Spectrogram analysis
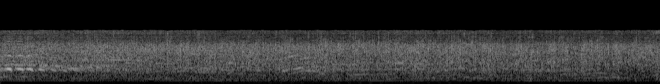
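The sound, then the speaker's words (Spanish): A church audience at a national Hispanic convention applauds and cheers: a dense, steady wash of clapping and crowd noise that holds at an even, loud level for the whole stretch. “¿por qué no le da un aplauso y un grito a Dios?”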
